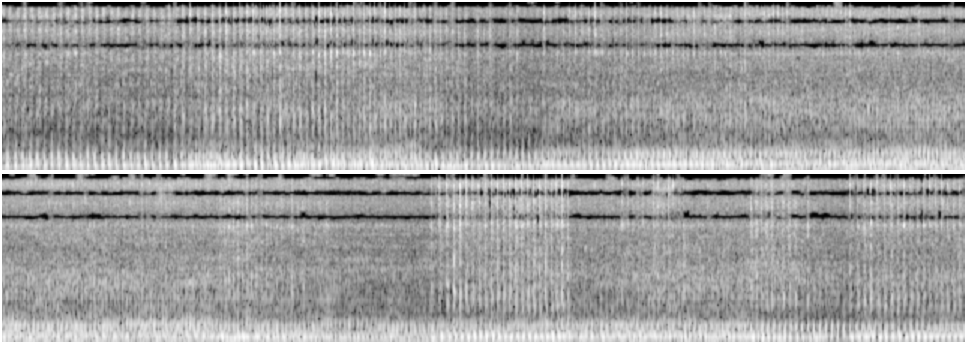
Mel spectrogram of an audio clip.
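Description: An all-terrain vehicle engine rumbles steadily as it drives along.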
